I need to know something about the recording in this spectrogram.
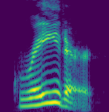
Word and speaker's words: greater: But in American English, you pronounce the R, you pronounce the T as a flap D.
